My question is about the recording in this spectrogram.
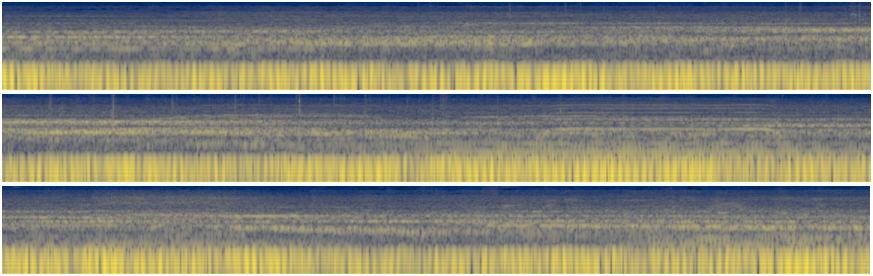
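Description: Loud concert music over an arena PA: a deep, steady bass with long held synth tones, heard from within the audience, with cheering, whoops and whistles from the crowd over it.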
